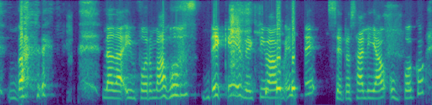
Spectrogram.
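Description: Speaking at a fairly slow pace, the voice has an animated tone and ordinary pitch variation. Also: woman, fairly high pitch for a woman. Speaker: podcast co-host. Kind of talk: casual chat.

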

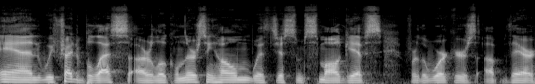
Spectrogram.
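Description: A man's unremarkable speaking voice at a fairly low pitch and moderate pace, on a very clean recording with a silent background. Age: 30s. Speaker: pastor. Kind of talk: podcast interview.

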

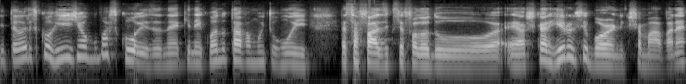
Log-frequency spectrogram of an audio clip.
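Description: A man with a normal speaking voice talks fairly quickly against a quiet background. His pitch is fairly high and his intonation lively. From Brazil, countryside (interior). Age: 40s. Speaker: comics YouTuber. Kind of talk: casual interview chat.

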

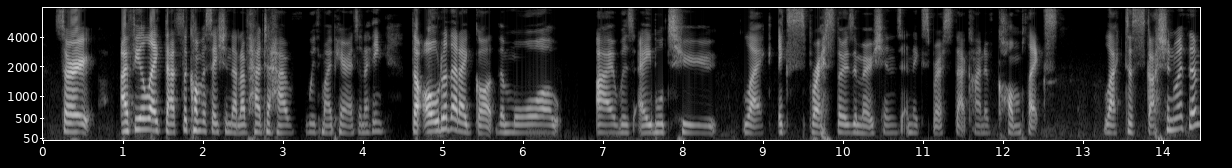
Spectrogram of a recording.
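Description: With an Australian accent, a woman at medium pitch speaks at a moderate pace in a bright, sharp tone, her intonation fairly even and her loudness swinging widely, the sound dry and close with no echo. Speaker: podcast co-host. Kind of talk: casual chat. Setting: video call.

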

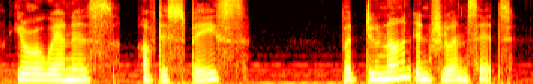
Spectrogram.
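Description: Music plays in the background as a woman speaks at a very slow pace. Her medium-pitched voice has a gentle, soothing tone. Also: dry, close sound with no echo. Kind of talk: guided meditation. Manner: slow, soothing and calm, with long pauses between instructions; soft-spoken and gentle, even in tone.

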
